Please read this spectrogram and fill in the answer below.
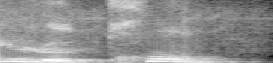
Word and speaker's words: le tronc: O tronco a gente chama de le tronc. A gente não pronuncia esse C no final.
